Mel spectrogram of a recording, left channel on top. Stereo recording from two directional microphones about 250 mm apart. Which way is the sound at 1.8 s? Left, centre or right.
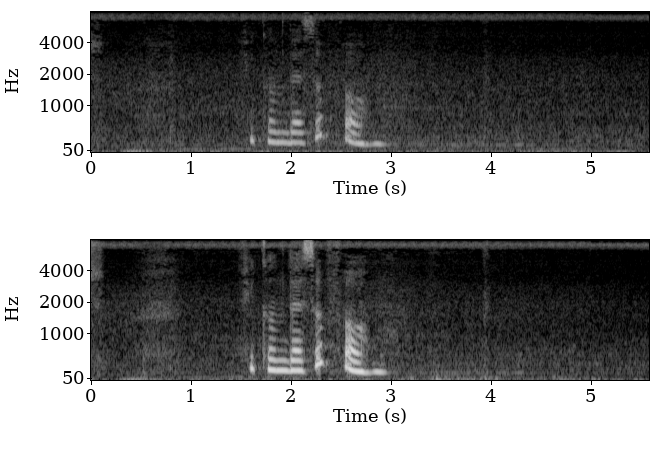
Right.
